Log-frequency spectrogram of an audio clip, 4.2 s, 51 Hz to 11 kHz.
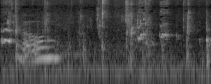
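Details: Dachshund puppy whimpering while getting a bath indoors in Tampa, Florida, July 2020: high, wavering whines that bend down and up, followed by short yelps, with a woman's soothing speech and splashing.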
